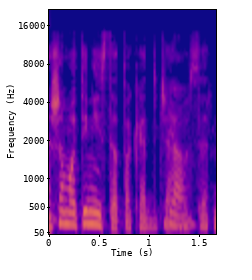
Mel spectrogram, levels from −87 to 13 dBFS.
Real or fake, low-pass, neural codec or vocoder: real; 14.4 kHz; none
